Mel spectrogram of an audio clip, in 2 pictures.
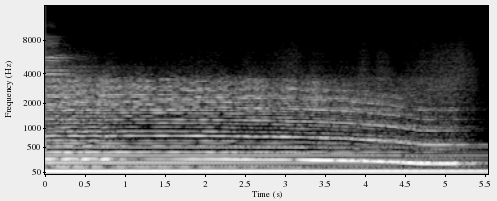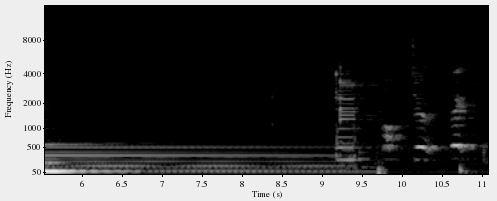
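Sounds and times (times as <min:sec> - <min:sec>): steady low bass: 0:00.0 - 0:09.2
blues rock band sustained note: 0:00.0 - 0:09.7.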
